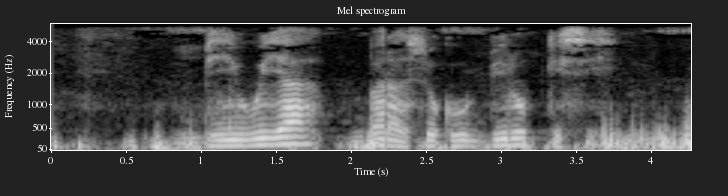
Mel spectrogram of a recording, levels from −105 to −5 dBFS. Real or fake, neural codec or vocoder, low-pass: real; none; 5.4 kHz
